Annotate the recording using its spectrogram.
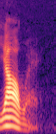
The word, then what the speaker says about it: Yahweh: And that is translated out of this this word that is written in English, YHWH. And so we pronounce it in kind of English. The English translation of it is Yahweh.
